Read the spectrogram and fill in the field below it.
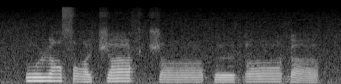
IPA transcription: o˦ ɭ a˦ sˤ əː˨ t͡ʃ aː˦ ħ t͡ʃ ɑː˨ p əː˨ ɠ ɑː˦ ɠ a˨

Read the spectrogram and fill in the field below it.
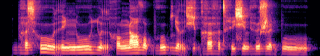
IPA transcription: bʱ ɐ z h uː r i ɲ uː ʎ u r h ɔ ŋ a ðˤ o bʱ u ɡ ʎ ɐ r ç ɐ ɡʱ ɐ ɦ ɐ d h i ɕ i l ɦ ɨ z ɭ e ɡ p uː

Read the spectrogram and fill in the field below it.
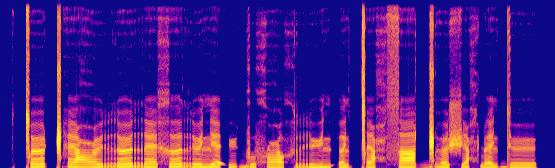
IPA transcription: ǀ œ ǁʰ ɛ ʕ ø r œ r ɛ x ə r ø lʲ ɛ ʔ y ɡ u x ʕ ɔ x r y lʲ ʔ ə lʲ ǀ ɛ ħ s a ɡ͡ǁ œ ʃ e ħ ɳ ɛ lʲ d ø

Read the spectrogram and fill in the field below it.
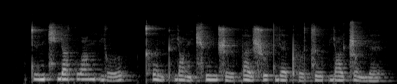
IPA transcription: t̪ y˦ n t͡ɕʰ j ä˦ k w ɑ˦ ŋ p j o˨˦ ʊ̯ | kʰ ə˥˨ n pʰ j ɑ˥˨ ŋ t͡ɕʰ y˦ n ʂ ɻ̩˨˦ p a˥˨ ɪ̯ ʂ u˥˨ t̪ j ɛ˥˨ pʰ ɤ˨˦ t͡s ɹ̩˦ p j ɑ˦ ʊ̯ ʈ͡ʂ ɤ˥˨ n̪ ɥ ɛ˨˦

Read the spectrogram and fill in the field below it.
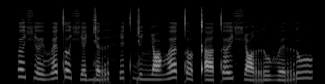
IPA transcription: ə˥ ç ɘ˩ ɪ̯ v ɛ˥ t ɤ˩ ç ɛ˩ ɟ ɛ˩ r h i˥ t ɟ ə˩ ʎ ɑ˩ v ɜ˥ t ɤ˩ kʼ a˩ t ə˥ ɪ̯ ç ɑ˩ r u˩ v ɘ˩ r u˥

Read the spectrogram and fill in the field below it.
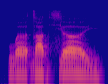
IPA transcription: w ɐː d a d sʲ ɐː j

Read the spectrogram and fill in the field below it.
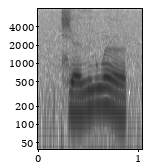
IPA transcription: t͡ɕ ɛ ð i w œ

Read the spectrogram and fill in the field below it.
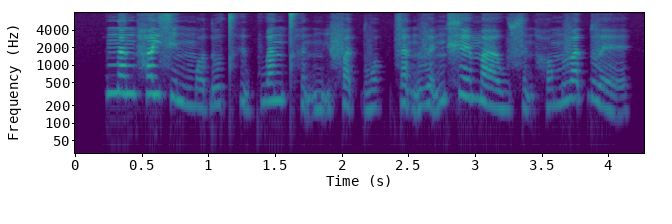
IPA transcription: n a˧ n h a˧ j s i˨˩ n m ɔ˨˩ ɗ o˧ t̪ʰ ɨ̰˧˨ w k w a˧ n t̪ʰ ə̰˧˨ n m ḭ˧˥ f a˨˩ t̚ v ɔ˨˩ k̚ s a̰˧˨ n v ɛ̰˧˥ ŋ x ɛ˧ m aː˨˩ w s ə̰˧˨ n h ɔ˨˦ m v a˦˥ t̚ v ɛ˧˩˨

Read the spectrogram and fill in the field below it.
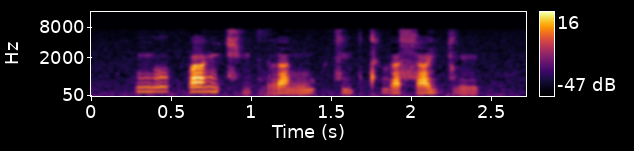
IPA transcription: ŋ ɤː˥˩ k̚ p a˥˩ ŋ t͡ɕʰ i˨˩ t̚ r a˧ n ŋ u˥˩ k̚ s i˨˩ ʔ tʰ ɯ˧ a̯ s a˥˩ j k l e˨˩ k̚

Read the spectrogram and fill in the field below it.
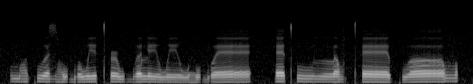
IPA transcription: m ɑ̤ kʷ əː z ɑ̤ w ɡʷ ɪ w ɪ t̪ʰ ə˞ w b ə l ɪː w ɪː w ə̤ w ɡʷ ɛː | ɛ t̪ʰ uː lː ʌ v t̪ʰ ɛː kʷ ʌː v

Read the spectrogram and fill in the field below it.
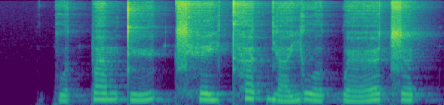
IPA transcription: kʷ ɐ˨˥ k̚ p ɐ˧ m t̪ yː˨˥ k̚ t͡sʰ e˧ j t̪ʰ ɐ˥ t̚ j ɐ˨˥ j w ʊ˨˥ k̚ w œː˨˥ t͡s ɵ˧ t̚

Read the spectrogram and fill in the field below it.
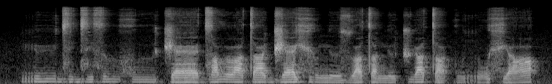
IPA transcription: r yː d͡z i d͡z i s ɯː xʷ ɯː t͡ʃ æː d͡z ɑ ðˤ yː tˤ yː d͡ʒ æ xʲ o n ø z u tˤ u n ø t͡ʃ yː tˤ o k u r o xʲ ɑ

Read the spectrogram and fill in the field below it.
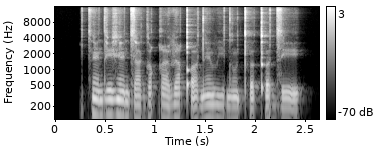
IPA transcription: t͡s ɛ̃˦ d e˦ ɣ ɛ̃˦ d͡z a˨ ɡ u˦ q e˨ v e˦ qʼ o˨ d ɛ̃˦ β i˨ d õ˨ tʼ ʌ˨ kʼ ʌ˦ d͡z e˨

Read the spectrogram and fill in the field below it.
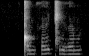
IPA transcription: ǃ ɘ m θ ɘ i̯ ǁ i ð ɘ m

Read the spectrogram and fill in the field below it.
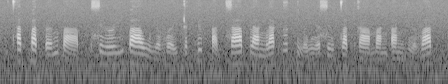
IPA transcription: t̪ʰ a˦˥ t̚ ɓ a˦˥ t̚ ʔ əː˧˥ ŋ ɓ aː˨˩ p̚ | s ɨ˧ ɹ i˧˥ ɓ aː˧ w i˨˩ ə̯ v əː˨˩˦ j ʈ ə˦˥ k̚ ɗ ɨ˦˥ p̚ ʔ a˨˩ t̚ s aː˦˥ p̚ l a˧ ŋ l a˦˥ k̚ ɣ ə˦˥ k̚ ɗ i˨˩˨ ə̯ w u˨˩˦ ə̯ s ɨ˧ w t̪ a˦˥ t̚ k aː˧ m a˧ ŋ ʔ a˧ ŋ j u˨˩˨ ə̯ v a˦˥ t̚

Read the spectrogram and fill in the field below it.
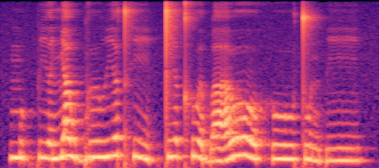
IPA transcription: m u˧ k̚ p i˧ ə̯ ɲ a˥˨ w b ɯː˧ ʋ i˧˥ ə̯ t̪ʰ iː˧˩ p̚ t̪ i˧ ə̯ kʰ u˧˩ ə̯ b aː˩˧ ʋ oː˥˨ h uː˧ t̪ u˧˩ n p iː˧

